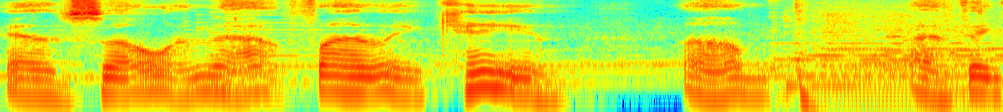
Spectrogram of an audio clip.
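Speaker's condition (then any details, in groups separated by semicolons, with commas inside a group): ALS; upper motor neuron signs first, right leg limp at onset, no cure, nothing to slow it; diagnosed 2 years ago, symptoms about 6 months earlier, progressing, losing walking and tooth-brushing; losing ability to talk and eat, worsening daily and weekly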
